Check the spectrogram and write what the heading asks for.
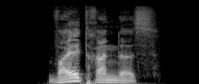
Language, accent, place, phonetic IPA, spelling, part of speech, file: German, Germany, Berlin, [ˈvaltˌʁandəs], Waldrandes, noun, De-Waldrandes.ogg
- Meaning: genitive of Waldrand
